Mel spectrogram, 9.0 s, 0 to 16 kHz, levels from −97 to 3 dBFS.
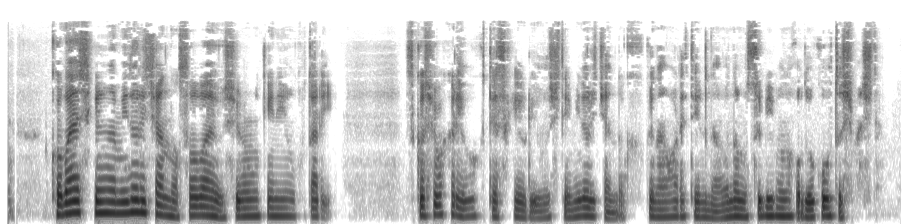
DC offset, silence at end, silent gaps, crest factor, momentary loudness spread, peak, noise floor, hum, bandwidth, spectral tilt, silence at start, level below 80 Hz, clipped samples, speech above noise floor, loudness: under 0.1%; 0.25 s; none; 20 dB; 12 LU; -2 dBFS; -60 dBFS; none; 11.5 kHz; -5.5 dB/octave; 0.1 s; -62 dBFS; under 0.1%; 39 dB; -21 LUFS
